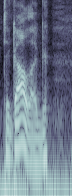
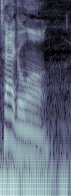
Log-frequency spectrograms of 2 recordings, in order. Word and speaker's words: Tagalog: I would like to have that relationship with her parents, but I think I need to learn to speak Tagalog, the Filipino language, before that's ever going to be a thing. So. – Oh, is that how that's pronounced? Because I always thought it was pronounced Tagalong.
